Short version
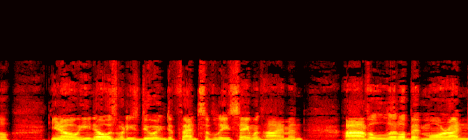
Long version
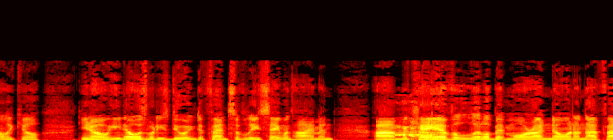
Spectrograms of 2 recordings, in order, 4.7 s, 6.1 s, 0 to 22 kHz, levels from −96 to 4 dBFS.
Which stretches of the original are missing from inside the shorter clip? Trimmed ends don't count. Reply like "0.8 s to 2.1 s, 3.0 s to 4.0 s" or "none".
4.0 s to 4.5 s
